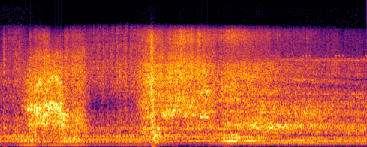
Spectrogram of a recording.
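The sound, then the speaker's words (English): Tires screech and an engine roars as a car speeds away down a dark, deserted road, a loud sustained skid that eases slightly, then holds for several seconds with no voices. “Velma and Jean are shoved from the car and watch, still holding burgers, as the car speeds away down the dark, deserted road.”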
